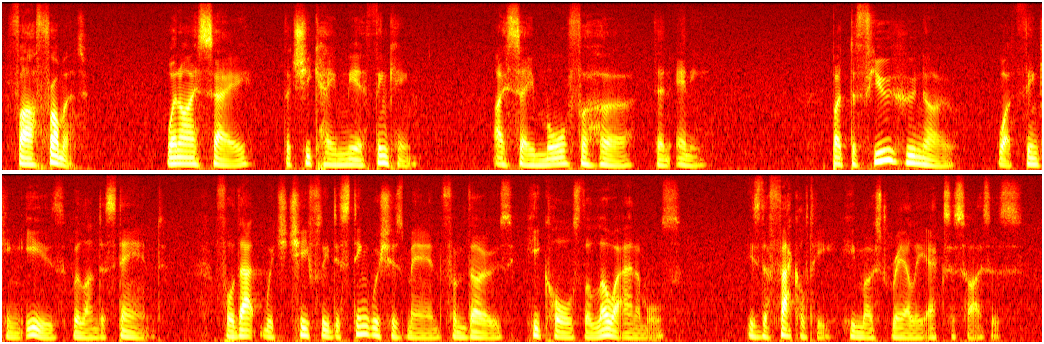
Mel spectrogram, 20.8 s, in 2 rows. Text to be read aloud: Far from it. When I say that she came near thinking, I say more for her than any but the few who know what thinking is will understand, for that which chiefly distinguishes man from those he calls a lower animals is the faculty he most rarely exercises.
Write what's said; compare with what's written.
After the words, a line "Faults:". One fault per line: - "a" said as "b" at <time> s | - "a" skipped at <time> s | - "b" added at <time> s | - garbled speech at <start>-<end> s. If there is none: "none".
Far from it. When I say that she came near thinking, I say more for her than any but the few who know what thinking is will understand, for that which chiefly distinguishes man from those he calls the lower animals is the faculty he most rarely exercises.
Faults:
- "a" said as "the" at 16.2 s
